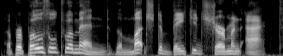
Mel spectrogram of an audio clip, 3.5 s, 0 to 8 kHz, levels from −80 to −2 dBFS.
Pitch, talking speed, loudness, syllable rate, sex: 140 Hz, 150 wpm, -21 LUFS, 4.4 syllables/s, male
